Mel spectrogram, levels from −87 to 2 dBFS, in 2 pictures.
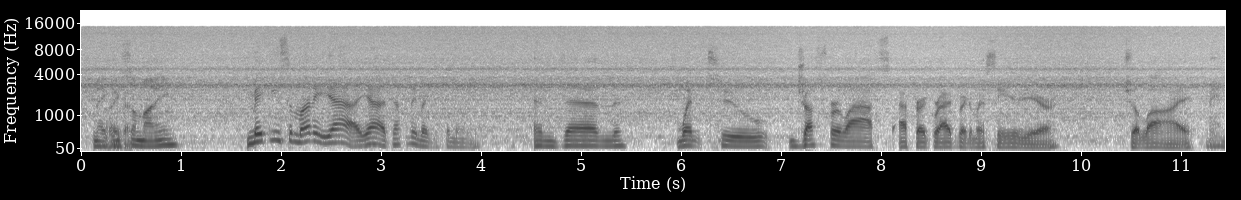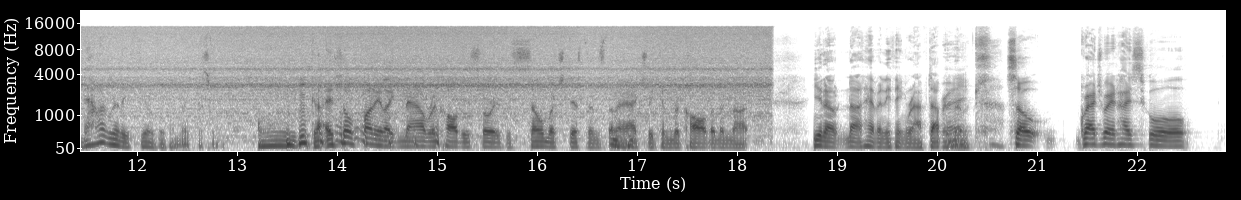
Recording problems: hiss; loud; until 18 s; 2 dB below the speech

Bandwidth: 14.5 kHz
